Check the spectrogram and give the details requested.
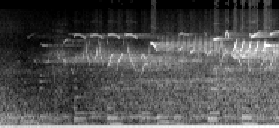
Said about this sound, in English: The sun wakes us up as birds chirp. This little oasis of water and trees has wildlife on it, and we've become part of their morning routine.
